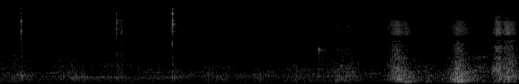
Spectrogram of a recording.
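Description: Light metal clinks and scrapes from a Swaraj tractor engine's main bearing cap and its bearing shell as they are handled and set onto the crankshaft journal. There are a few sharp clicks in the first two seconds, then three louder rubbing scrapes near the end.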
